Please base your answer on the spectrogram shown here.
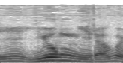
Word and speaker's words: jung: 독일어에서 이제 JUNG 그러면 이제 방금 말씀드렸듯이 융이라고 읽혀요.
